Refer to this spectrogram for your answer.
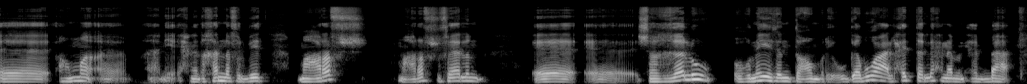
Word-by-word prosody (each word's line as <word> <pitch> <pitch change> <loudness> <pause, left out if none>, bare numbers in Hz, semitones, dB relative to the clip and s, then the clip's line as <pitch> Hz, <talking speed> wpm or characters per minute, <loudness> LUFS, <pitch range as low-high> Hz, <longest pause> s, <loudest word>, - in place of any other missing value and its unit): آآ، 130 -2 0
هُم 145 +5 0
آآ 165 - -4 0.2
يعني - - -8
إحنا 130 - -3
دخلنا 155 +5 +2
في 150 - -4
البيت، 155 +4 0 0.3
ما 135 - +2
أعرفش، 135 +2 +1 0.3
ما - - -3
أعرفش 145 +6 -2
فعلًا، 160 +2 0 0.5
آآ 130 -1 +2
آآ - - -6
شغَّلوا 180 - +4 0.3
أغنية 155 +6 +3
أنت 150 -2 +1
عمري، 125 -1 0
وجابوها 145 +9 +2
على - - +3
الحتّة 180 +3 -2
اللي 155 +3 0
إحنا 150 -4 0
بنحبها، 130 -1 -1
145 Hz, 145 wpm, -23 LUFS, 130-165 Hz, 0.5 s, شغَّلوا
